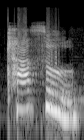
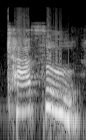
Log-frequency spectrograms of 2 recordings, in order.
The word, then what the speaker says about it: castle: fun with the sounds the next word is Castle listen it carefully Castle can you hear the sound of in this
